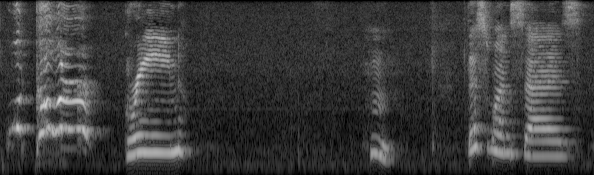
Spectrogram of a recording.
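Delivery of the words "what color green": high, loud teasing quiz; excited question. Acted. Teacher quizzing the kids on the color, high and excited. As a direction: pitch the question up high and call out the answer. Building suspense for answer.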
